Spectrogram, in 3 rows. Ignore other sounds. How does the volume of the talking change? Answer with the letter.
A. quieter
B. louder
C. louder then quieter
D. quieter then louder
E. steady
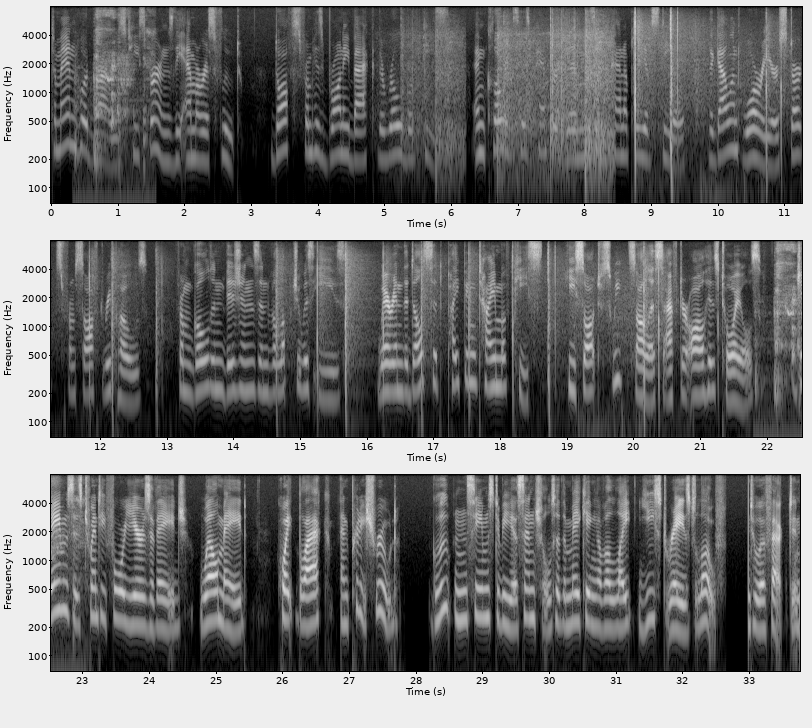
B.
